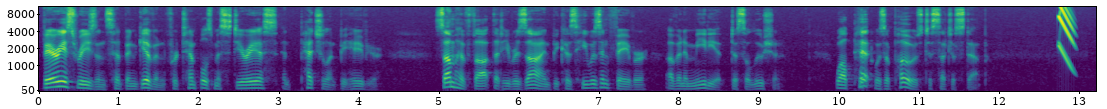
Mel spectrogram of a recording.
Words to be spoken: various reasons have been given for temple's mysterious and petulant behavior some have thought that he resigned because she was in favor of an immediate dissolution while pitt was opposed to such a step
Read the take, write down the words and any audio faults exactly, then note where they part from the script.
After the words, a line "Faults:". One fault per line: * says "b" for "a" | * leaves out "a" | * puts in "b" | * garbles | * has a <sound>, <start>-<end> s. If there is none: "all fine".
various reasons have been given for temple's mysterious and petulant behavior some have thought that he resigned because he was in favor of an immediate dissolution while pitt was opposed to such a step
Faults:
* says "he" for "she"
* has a chirp, 12.7-13.0 s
